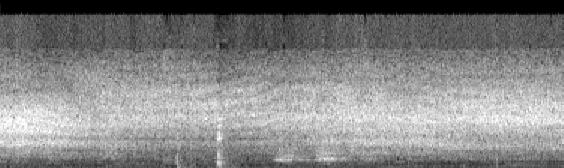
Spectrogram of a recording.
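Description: Constant sizzle and hiss of pork frying in a pan, with a brief clank partway through and no voices.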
